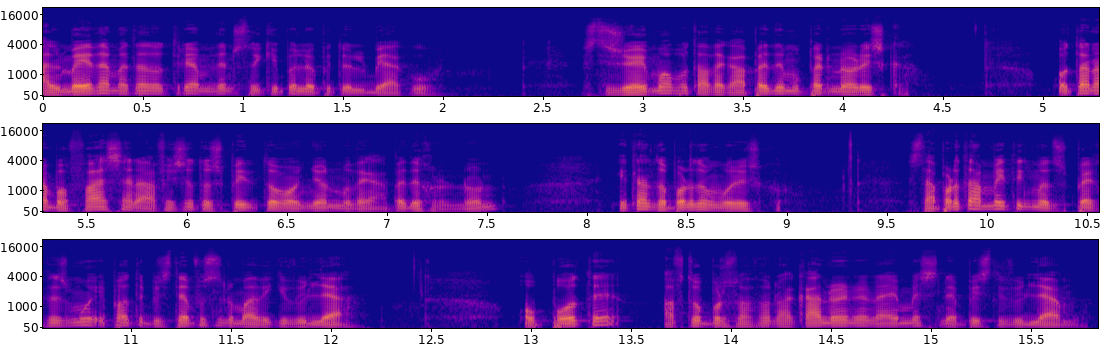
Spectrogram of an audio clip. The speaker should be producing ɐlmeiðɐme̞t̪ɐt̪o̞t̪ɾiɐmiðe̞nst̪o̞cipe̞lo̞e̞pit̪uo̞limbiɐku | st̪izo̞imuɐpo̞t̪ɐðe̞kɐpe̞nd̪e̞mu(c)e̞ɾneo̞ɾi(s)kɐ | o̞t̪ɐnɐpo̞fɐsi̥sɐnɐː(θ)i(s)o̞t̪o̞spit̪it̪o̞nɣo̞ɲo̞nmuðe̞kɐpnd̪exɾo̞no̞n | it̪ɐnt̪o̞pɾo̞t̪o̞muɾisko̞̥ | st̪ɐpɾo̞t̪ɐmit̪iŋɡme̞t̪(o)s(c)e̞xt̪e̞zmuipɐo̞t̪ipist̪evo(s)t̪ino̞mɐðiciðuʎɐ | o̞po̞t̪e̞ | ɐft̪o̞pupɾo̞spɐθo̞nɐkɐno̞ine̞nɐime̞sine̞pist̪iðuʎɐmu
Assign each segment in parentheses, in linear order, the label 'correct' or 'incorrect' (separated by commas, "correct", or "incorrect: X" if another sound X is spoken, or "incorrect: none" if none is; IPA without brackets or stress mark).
incorrect: p, correct, incorrect: f, correct, incorrect: u, incorrect: p, correct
